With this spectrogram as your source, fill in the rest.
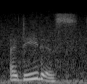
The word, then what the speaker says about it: Adidas: In German they would say Adidas. Adidas without stressing on any syllable in particular. Adidas. Adidas. Adidas. Pretty straightforward. But in right or American it is generally pronounced adidas insisting or there's there's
